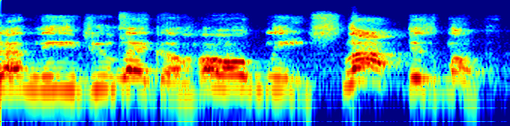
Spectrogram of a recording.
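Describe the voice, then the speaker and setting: Speaking with an American accent, a man uses a high pitch. His pace is very slow. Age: 60s. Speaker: radio call-in show host. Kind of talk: live call-in broadcast.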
